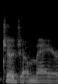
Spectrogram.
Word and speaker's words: Jojo Mayer: many things played with Jojo Mayer or Jojo Mayer however you want to say it Jojo Mayer it's the proper way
